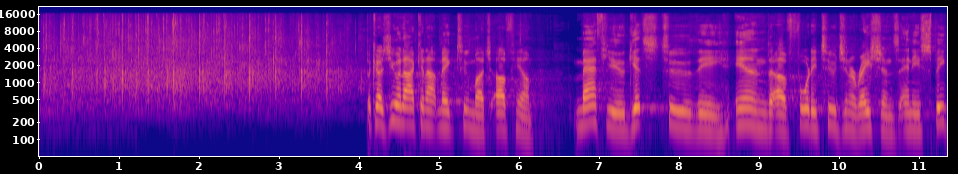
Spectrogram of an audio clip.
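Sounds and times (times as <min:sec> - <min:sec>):
audience applause: 0:00.0 - 0:04.1
speech: 0:04.1 - 0:11.3.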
